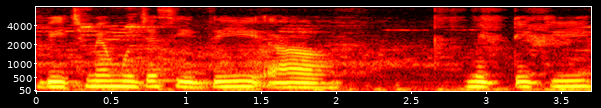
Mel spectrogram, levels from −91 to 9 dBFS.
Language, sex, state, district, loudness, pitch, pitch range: Hindi, female, Uttar Pradesh, Muzaffarnagar, -14 LUFS, 180 Hz, 160-190 Hz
